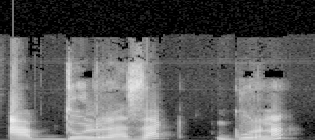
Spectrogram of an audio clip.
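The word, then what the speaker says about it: Abdulrazak Gurnah: no, Abdulrazak Gurna, si lo estoy pronunciando bien, eh, es el ganador de este año, el Premio Nobel de Literatura.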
